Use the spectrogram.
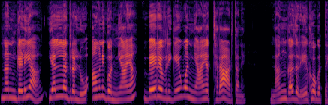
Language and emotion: Kannada, angry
